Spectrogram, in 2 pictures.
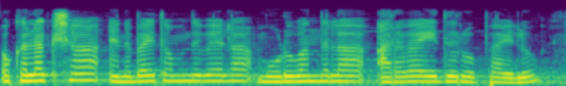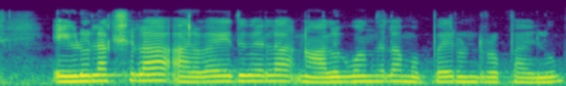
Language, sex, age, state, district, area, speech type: Telugu, female, 30-45, Andhra Pradesh, Kakinada, rural, spontaneous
